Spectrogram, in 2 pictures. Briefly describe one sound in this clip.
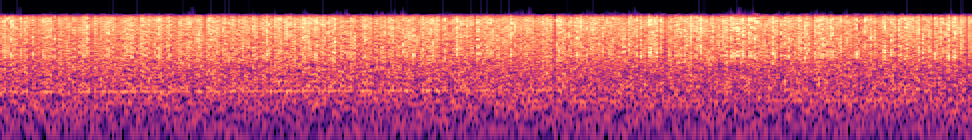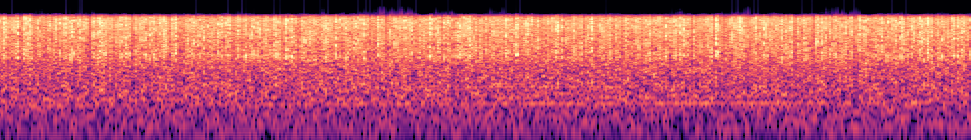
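Loud wind rushes past at high speed.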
